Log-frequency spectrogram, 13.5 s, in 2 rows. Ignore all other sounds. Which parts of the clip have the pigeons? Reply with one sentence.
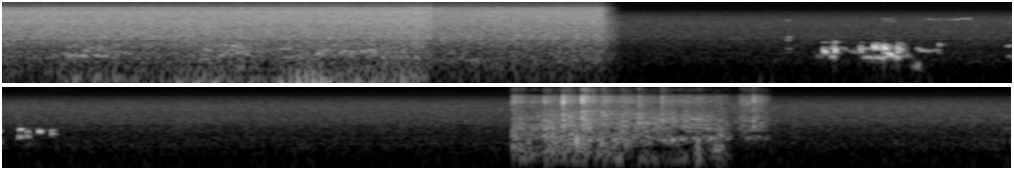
The pigeons can be heard from 0.4 to 2.9 s, from 5.2 to 7.2 s and from 10.2 to 11.9 s.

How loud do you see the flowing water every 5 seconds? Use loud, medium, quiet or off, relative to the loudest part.
loud, quiet, quiet.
